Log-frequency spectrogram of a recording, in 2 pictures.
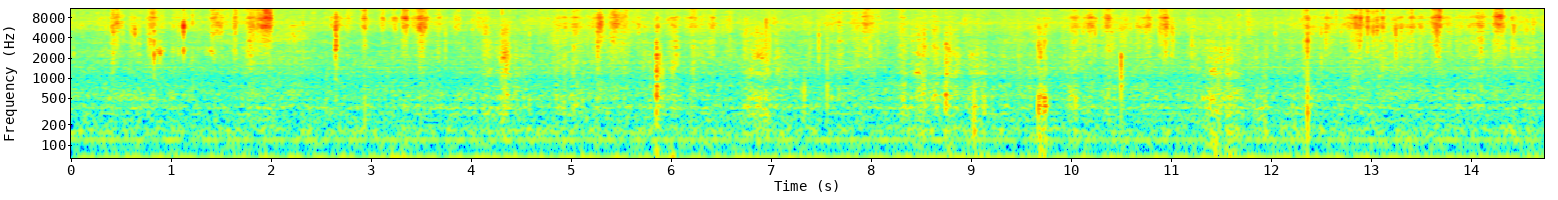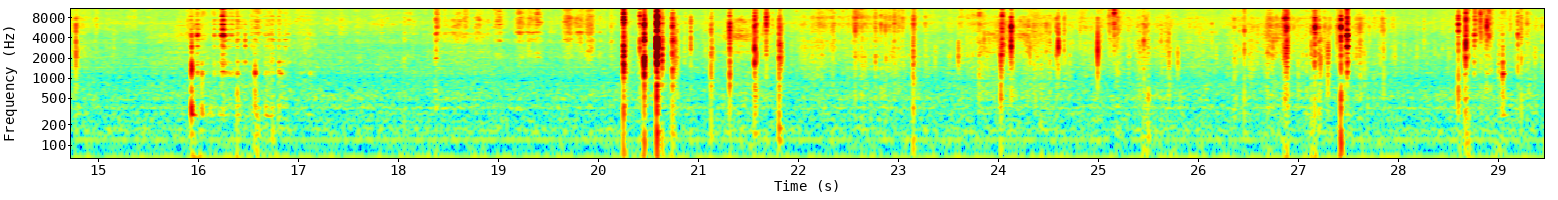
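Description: Hands crushing and digging through powdered gym chalk and reformed chalk chunks: soft crumbling and gritty crunches, with a few sharper cracks about halfway through and again a few seconds later. A low steady hum runs underneath.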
